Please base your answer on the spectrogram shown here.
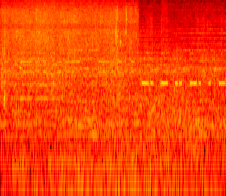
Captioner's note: morse code beeping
